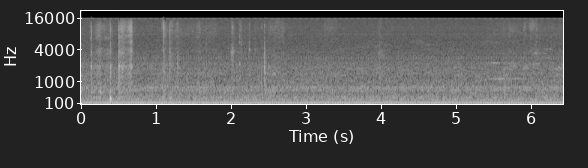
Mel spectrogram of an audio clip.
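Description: A steady low background hum, with a few light clicks and rustles in the first few seconds as a leather knife sheath and its strap are handled.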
